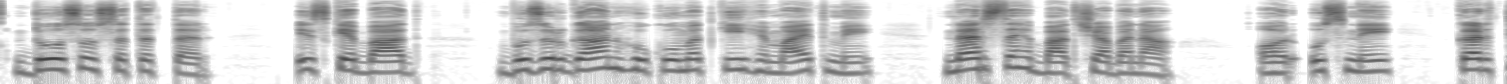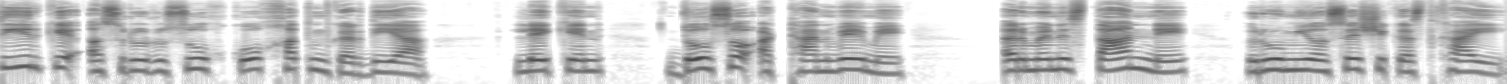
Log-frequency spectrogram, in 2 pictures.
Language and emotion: Urdu, neutral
